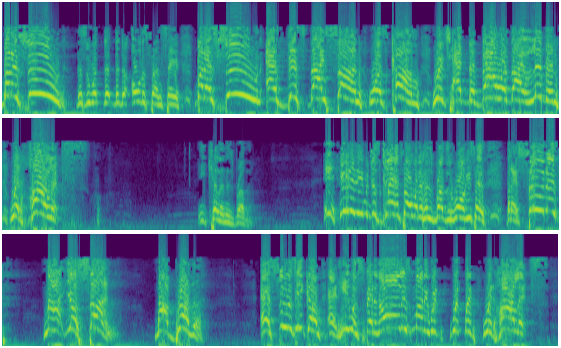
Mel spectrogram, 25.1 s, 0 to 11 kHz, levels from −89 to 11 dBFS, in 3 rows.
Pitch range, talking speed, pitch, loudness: 260-385 Hz, 170 wpm, 320 Hz, -6 LUFS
